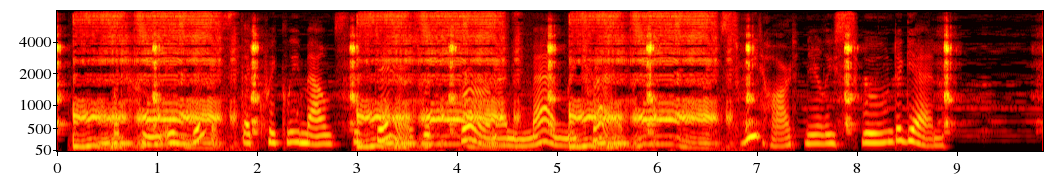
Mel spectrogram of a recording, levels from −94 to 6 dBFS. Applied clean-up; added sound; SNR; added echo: none; Clock + Fart; -4 dB; none.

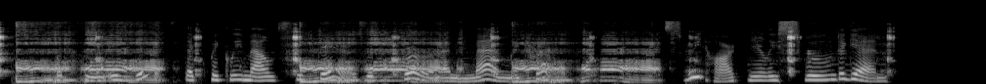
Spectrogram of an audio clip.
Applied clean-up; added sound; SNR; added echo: neural mask model RNNoise.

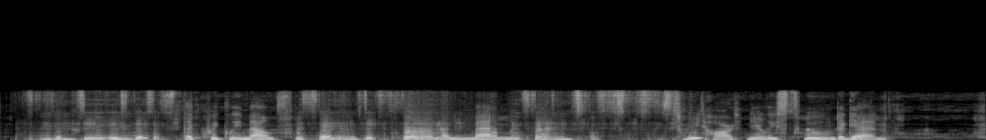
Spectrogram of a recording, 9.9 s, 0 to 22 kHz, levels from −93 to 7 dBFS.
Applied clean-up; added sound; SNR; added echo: neural separator model SepFormer DNS4.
